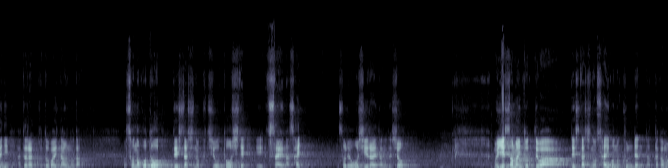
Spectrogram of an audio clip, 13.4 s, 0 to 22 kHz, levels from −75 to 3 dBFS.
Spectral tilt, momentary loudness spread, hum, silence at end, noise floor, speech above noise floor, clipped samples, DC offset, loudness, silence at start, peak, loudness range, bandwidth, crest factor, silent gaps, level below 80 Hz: -2 dB/octave; 20 LU; none; 0 s; -48 dBFS; 23 dB; under 0.1%; under 0.1%; -23 LUFS; 0 s; 0 dBFS; 7 LU; 19.5 kHz; 26 dB; none; -72 dBFS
